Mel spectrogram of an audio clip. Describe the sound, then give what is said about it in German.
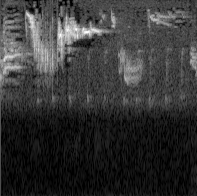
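Birds chirping in a steady, high-pitched twitter of varied short calls and trills, louder in the first half and softer toward the end, with no voices. “Das Zwitschern um ihn herum wurde langsam lauter.”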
